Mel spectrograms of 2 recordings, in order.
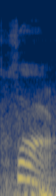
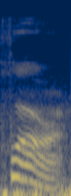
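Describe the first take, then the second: First: It is said with the final r sound dropped. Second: It is said with the final r sound pronounced. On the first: "ব্রিটিশে আটটা বাদ চলে যাবে ফর" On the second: "American হবে ফর"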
